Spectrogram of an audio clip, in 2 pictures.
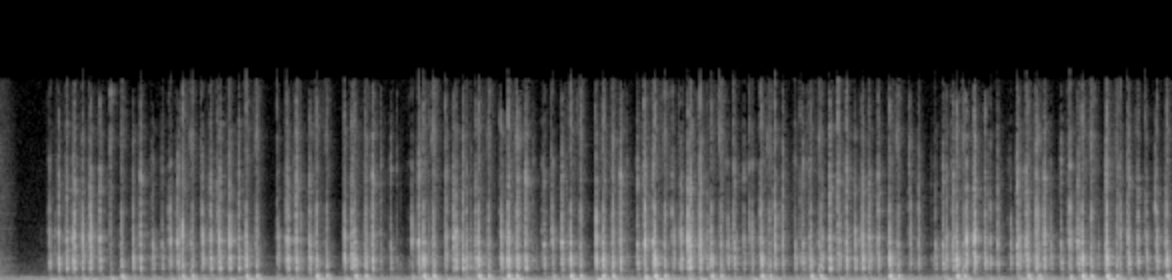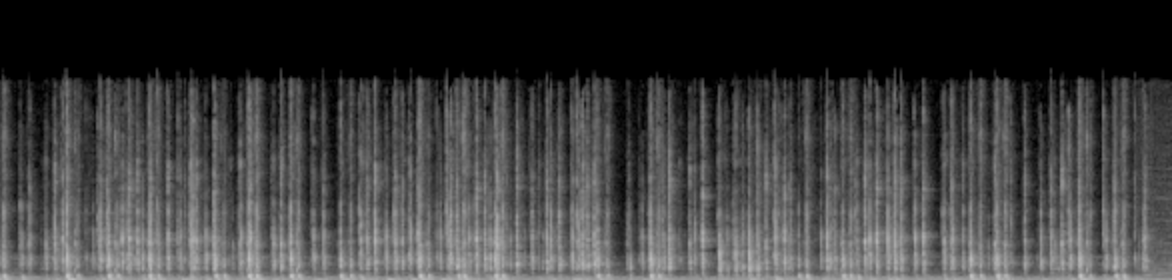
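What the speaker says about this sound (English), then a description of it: "no keyboard review would be complete without a typing test" Steady, fast clacking of keys on a GAMDIAS Hermes Lite mechanical keyboard, close and crisp, continuing evenly with no voices.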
